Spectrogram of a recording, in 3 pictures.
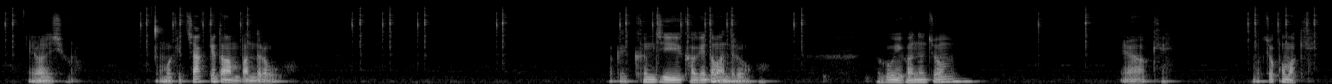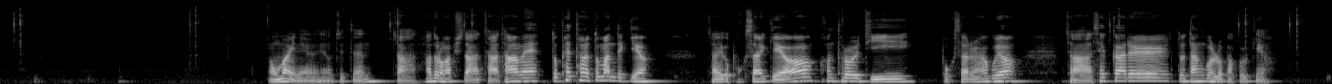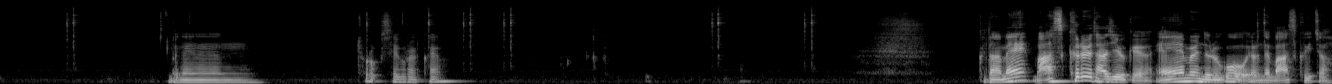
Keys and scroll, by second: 21.9 ctrl+d, 38.5 m.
